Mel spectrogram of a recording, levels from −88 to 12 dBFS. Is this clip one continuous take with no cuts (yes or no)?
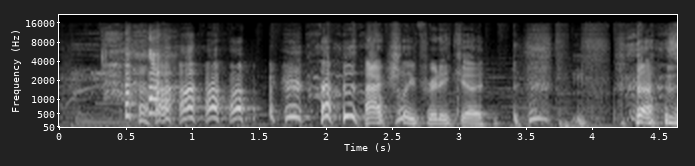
yes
